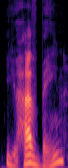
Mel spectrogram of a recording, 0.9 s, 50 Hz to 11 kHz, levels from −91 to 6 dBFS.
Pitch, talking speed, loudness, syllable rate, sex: 135 Hz, 210 wpm, -19 LUFS, 4.3 syllables/s, male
